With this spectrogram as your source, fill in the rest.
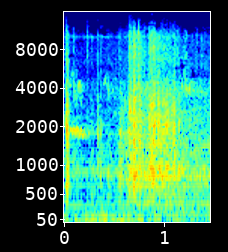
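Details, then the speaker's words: RC car with new belt configuration, tested on a long road: fast rattly whirring and clicking rising as it pulls away; owner says it is not the gears but the propeller shaft. "it's still making that noise. It's okay. I know why it's doing that. It's not the gears, it's the propeller shaft."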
